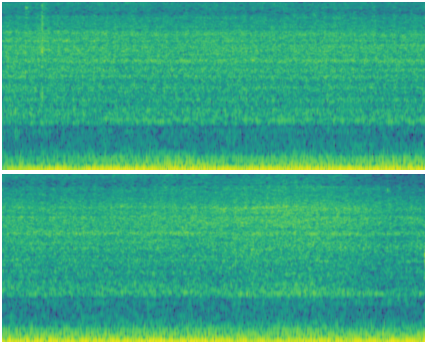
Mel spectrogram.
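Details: Nissan Frontier idling with air conditioning on after alternator belt replacement to cure a startup squeak: steady, smooth low idle holds under AC load on the belt, no squeal or chirp; belt drive sounds healthy.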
